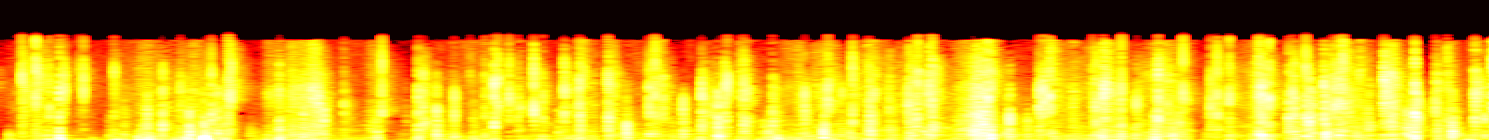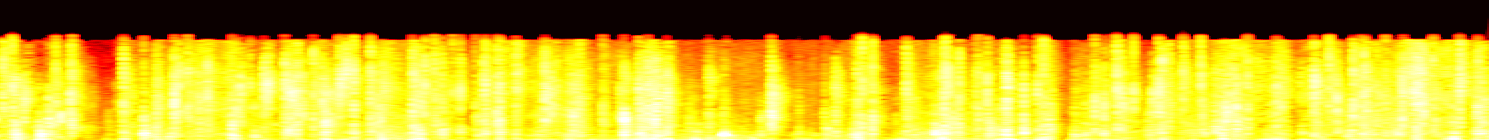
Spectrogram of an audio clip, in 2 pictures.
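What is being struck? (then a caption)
Inflated plastic air column wrap. Fingertips crinkle and squeeze a clear, inflated plastic air column cushion wrap with valves, making a dense, continuous crackling and crinkling across the full length. The sound stays bright and steady, getting slightly louder and busier toward the middle-late part before settling back down.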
